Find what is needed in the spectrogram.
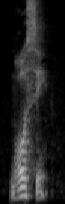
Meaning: past participle of brosser
- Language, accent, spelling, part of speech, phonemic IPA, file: French, France, brossé, verb, /bʁɔ.se/, LL-Q150 (fra)-brossé.wav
